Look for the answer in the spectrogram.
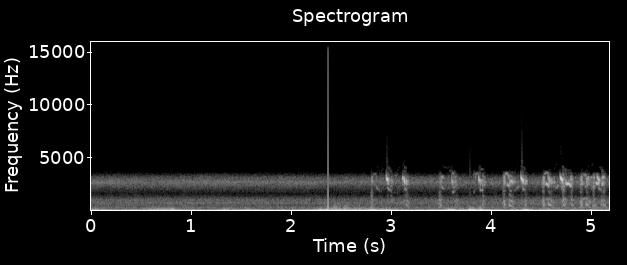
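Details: Peregrine falcon pair on Anacapa, dated 3-8-19, both adults visiting the eyrie and giving their chirping greeting with head bows. Sharp short chirps come in a quickening series over the second half, above a steady high hum and low rumble.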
